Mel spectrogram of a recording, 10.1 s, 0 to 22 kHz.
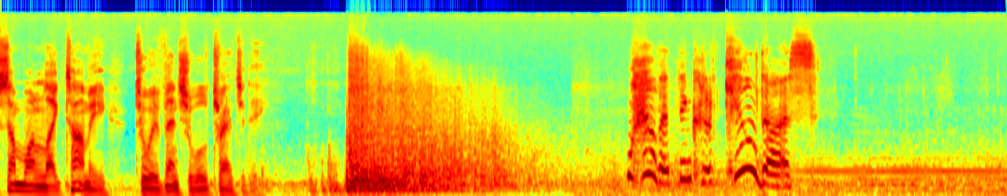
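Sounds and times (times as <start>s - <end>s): loud explosion with rumble: 3.4s - 7.1s.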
